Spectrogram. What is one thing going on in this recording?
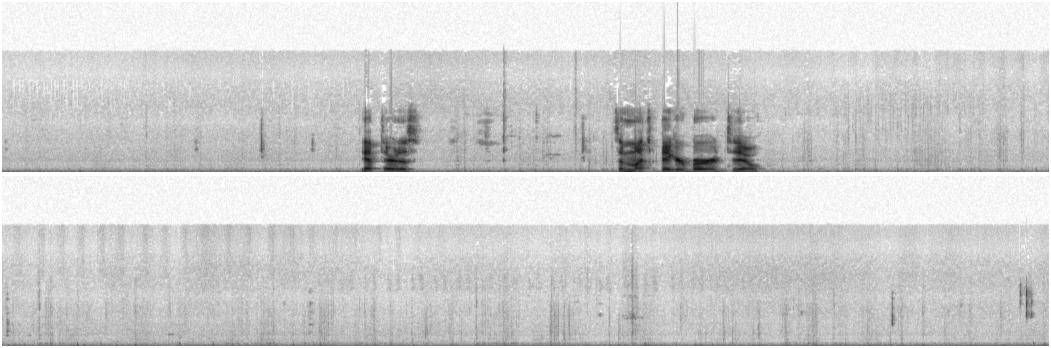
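A horse gallops over grass.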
